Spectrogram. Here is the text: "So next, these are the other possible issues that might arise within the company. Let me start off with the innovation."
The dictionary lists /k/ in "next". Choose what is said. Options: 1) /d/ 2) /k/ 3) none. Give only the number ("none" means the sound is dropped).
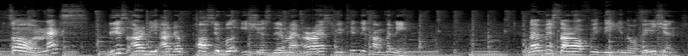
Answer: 2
